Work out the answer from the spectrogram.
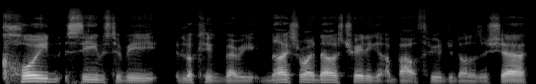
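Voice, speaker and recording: A man's voice: low voice, moderate pace, no echo. A man with a stuffy nose from a cold, explaining an options trade step by step in a screen-share tutorial, with frequent fillers. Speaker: trading educator.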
